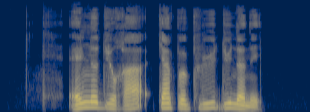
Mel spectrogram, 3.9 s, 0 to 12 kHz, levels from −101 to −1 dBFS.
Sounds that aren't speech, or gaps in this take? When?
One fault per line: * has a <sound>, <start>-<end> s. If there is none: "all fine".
all fine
